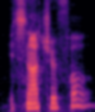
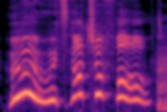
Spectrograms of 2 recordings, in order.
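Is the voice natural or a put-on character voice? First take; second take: natural; put-on. First: It is said in the speaker's ordinary voice. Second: It is said in a put-on character voice. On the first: The speaker calls it wrong. "But you're just saying it in your voice" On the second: The speaker calls it right. "Now say it's not your fault like that"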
